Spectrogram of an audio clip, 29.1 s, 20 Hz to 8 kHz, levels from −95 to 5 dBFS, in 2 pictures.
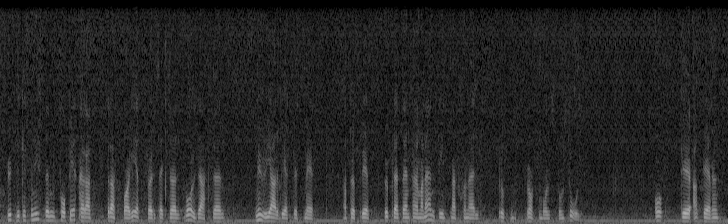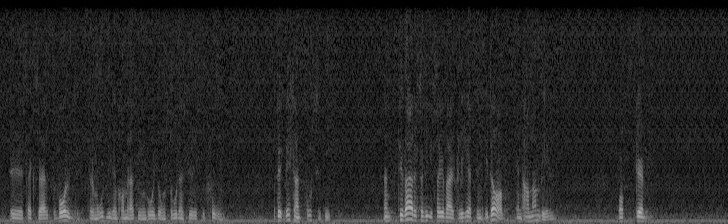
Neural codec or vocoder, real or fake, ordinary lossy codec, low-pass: codec, 16 kHz, 2 kbps, FunCodec, trained on Chinese and English, 25 frames a second; fake; none; none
